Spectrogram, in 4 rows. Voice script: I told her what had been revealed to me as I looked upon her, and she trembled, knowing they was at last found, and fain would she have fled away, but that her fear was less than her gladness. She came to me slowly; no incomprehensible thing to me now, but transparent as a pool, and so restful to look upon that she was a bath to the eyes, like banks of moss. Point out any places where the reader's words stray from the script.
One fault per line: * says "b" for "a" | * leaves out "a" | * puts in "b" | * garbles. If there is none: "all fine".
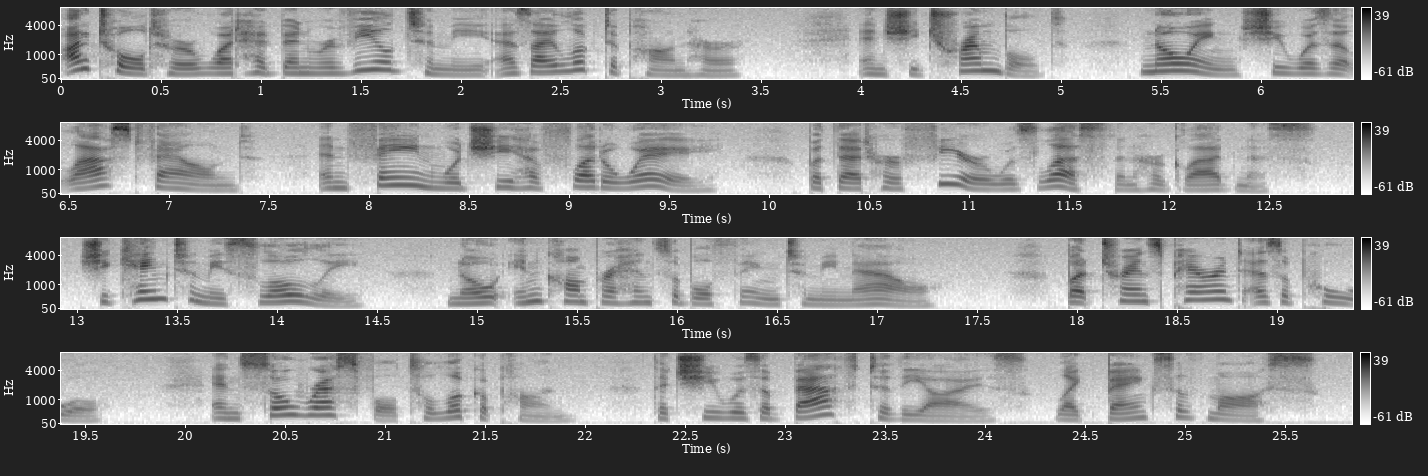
* says "she" for "they"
